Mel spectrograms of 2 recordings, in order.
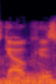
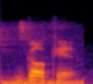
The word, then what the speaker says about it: Goku: Yeah, and it's not, the thing is, it's not pronounced the way it is in the dub in the Japanese version, I'll give it that. But the way the dub pronounces it is a hell of a lot closer to the Japanese version than the way Kaiser pronounces it. Right. Because in the original version, it's like, Goku. Oh god, all these gentlemen. Goku. Son Goku desu. Goku. It's not like a K-E-W.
